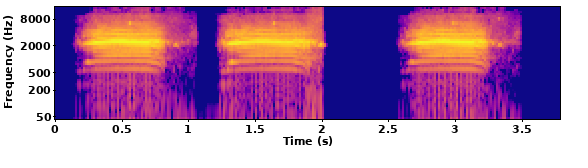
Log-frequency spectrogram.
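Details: Three quavering baas from a sheep, clear and bright, two in quick succession followed by a gap and a final bleat.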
